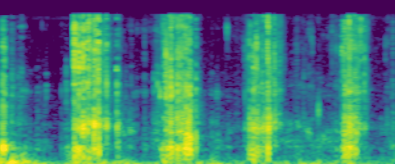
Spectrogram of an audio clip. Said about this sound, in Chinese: 再配上 YouTube 上面啊有很多 ASMR Asma 的影片，这些影片呢会放大我们吃炸鸡时总是会有的酥脆的声音，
